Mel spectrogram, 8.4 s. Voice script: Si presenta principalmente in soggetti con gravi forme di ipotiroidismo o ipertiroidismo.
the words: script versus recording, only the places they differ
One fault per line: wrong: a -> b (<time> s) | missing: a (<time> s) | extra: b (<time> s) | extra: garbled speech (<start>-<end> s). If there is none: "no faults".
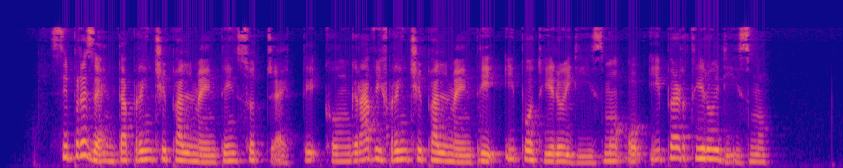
wrong: forme -> principalmente (3.8 s)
